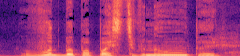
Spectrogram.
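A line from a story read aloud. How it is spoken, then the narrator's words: Dreamy drawl. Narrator (Russian): мечтательно протянул я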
